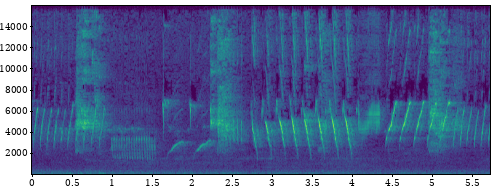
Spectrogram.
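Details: Canary song from Indonesia aimed at restarting quiet birds: a few rising whistles and then a quick rattling sequence of repeated notes, heard through a noisy low-frequency background.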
